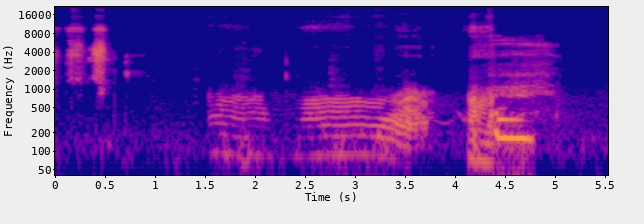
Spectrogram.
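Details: An adult woman's loud snoring, recorded on a phone's voice recorder in a hotel room while she sleeps; her husband likens it to a pig. Snoring.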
